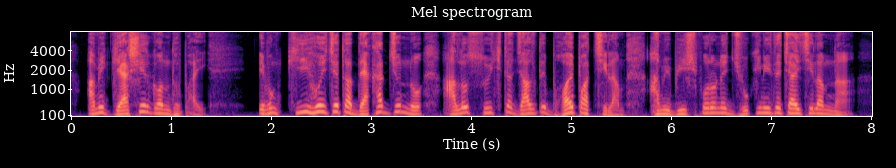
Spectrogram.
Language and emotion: Bengali, fearful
